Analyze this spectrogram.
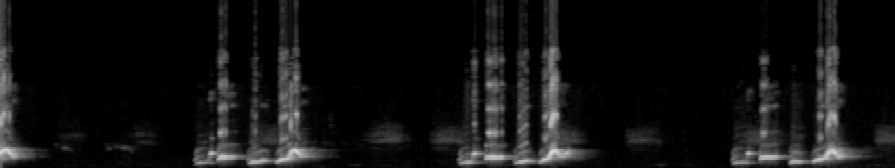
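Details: Singing Medan white-rumped shama, used to spur other birds to sing: three matching phrases about three seconds apart, each a quick set of rich, rising whistles, on a clean, silent background.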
